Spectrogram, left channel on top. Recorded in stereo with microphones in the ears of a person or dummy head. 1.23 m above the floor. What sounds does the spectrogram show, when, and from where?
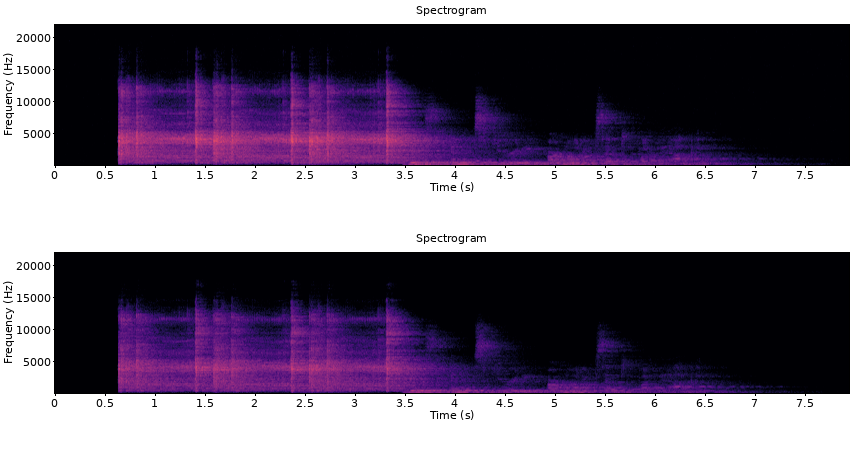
0.6 s a camera shutter: 10° left (ahead or behind), 0.7 m
3.5 s a woman speaking: 5° right (ahead or behind), 1.6 m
